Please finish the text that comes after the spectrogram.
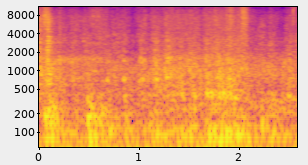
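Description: A racing pigeon coos softly at a race loft, a faint low murmur repeating a few times against quiet background noise.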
